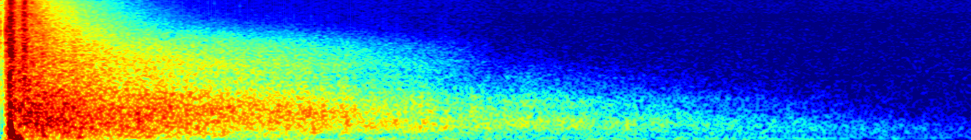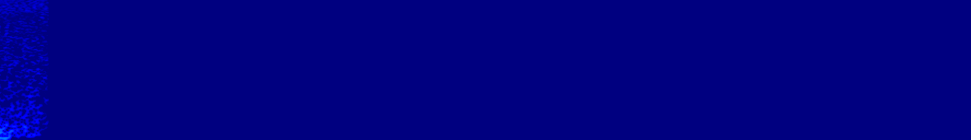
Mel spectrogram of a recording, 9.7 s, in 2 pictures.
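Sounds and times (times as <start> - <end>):
silenced gunshot: 0.0 - 2.2.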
